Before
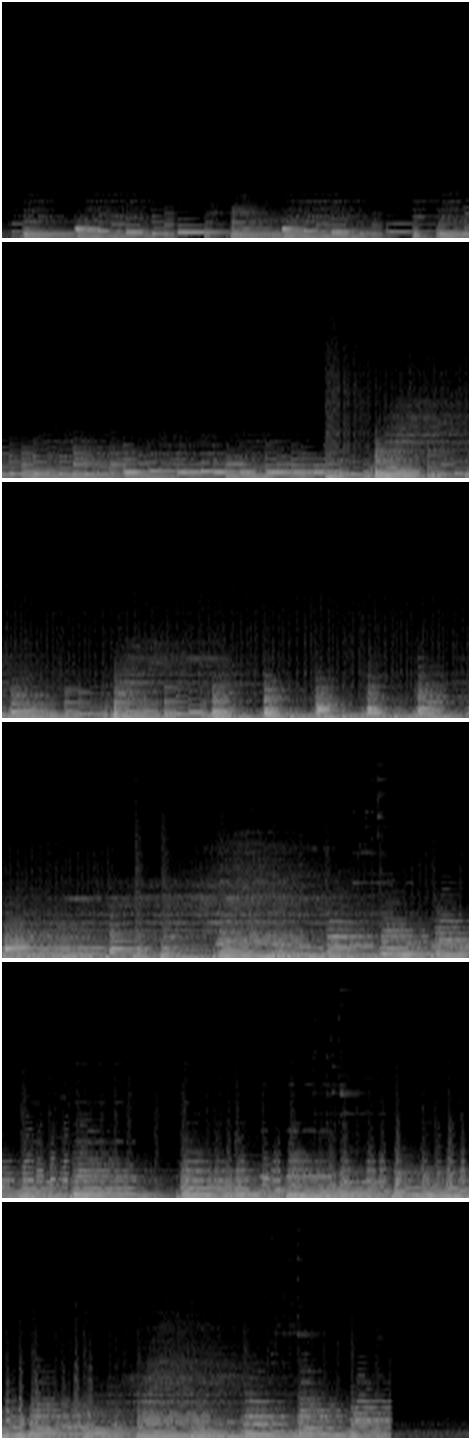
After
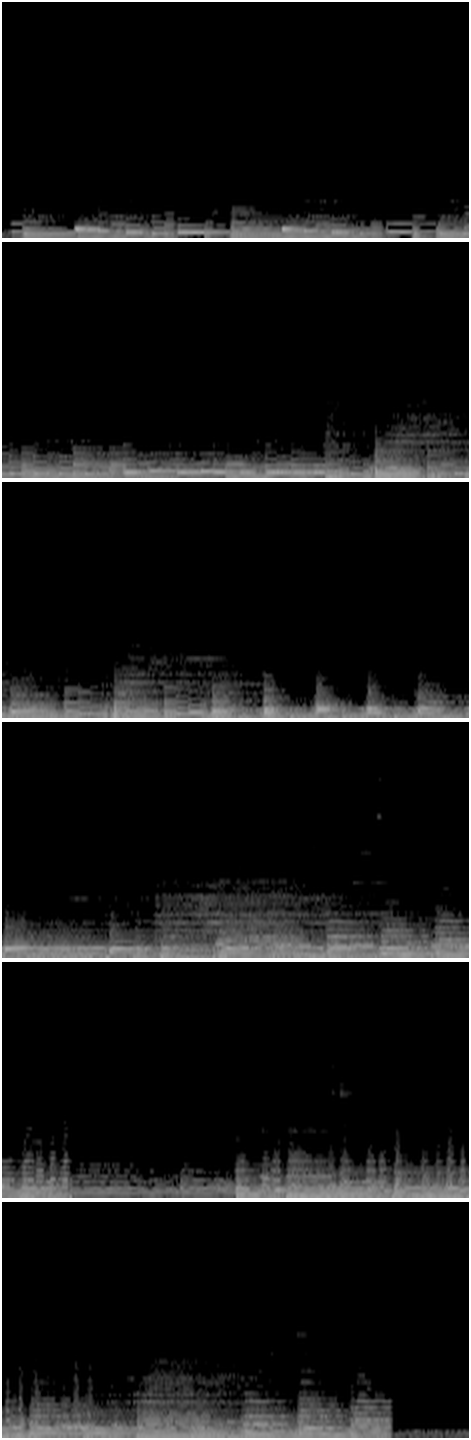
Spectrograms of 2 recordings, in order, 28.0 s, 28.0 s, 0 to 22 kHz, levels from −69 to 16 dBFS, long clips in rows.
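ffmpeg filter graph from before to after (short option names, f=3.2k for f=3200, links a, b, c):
-filter_complex "[0:a]asettb=1/sr,asplit=3[a][b][c];[a]atrim=end=12.064[d];[b]atrim=start=12.06:end=15.55,asetpts=PTS-STARTPTS,afade=t=in:d=0.004:c=qsin,afade=t=out:st=3.486:d=0.004:c=qsin,highshelf=f=2.1k:g=-9,asoftclip=type=hard:threshold=-20dB[e];[c]atrim=start=15.546[f];[d][e]acrossfade=d=0.004:c1=hsin:c2=qsin[g];[g][f]acrossfade=d=0.004:c1=qsin:c2=hsin,asettb=1/sr,asplit=3[h][i][j];[h]atrim=end=16.254[k];[i]atrim=start=16.25:end=16.93,asetpts=PTS-STARTPTS,afade=t=in:d=0.004:c=qsin,afade=t=out:st=0.676:d=0.004:c=qsin,highpass=370,lowpass=6.5k,aecho=1:1:6.7:0.61,atrim=end_sample=29988[l];[j]atrim=start=16.926[m];[k][l]acrossfade=d=0.004:c1=hsin:c2=qsin[n];[n][m]acrossfade=d=0.004:c1=qsin:c2=hsin,asettb=1/sr,asplit=3[o][p][q];[o]atrim=end=19.374[r];[p]atrim=start=19.37:end=21.02,asetpts=PTS-STARTPTS,afade=t=in:d=0.004:c=qsin,afade=t=out:st=1.646:d=0.004:c=qsin,highpass=f=430:w=0.5412,highpass=f=430:w=1.3066,acompressor=threshold=-40dB:ratio=6:attack=3.2:release=140:knee=1:detection=peak,aecho=1:1:7:0.62,atrim=end_sample=72765[s];[q]atrim=start=21.016[t];[r][s]acrossfade=d=0.004:c1=hsin:c2=qsin[u];[u][t]acrossfade=d=0.004:c1=qsin:c2=hsin,afftfilt=real='re*gte(hypot(re,im),0.0112)':imag='im*gte(hypot(re,im),0.0112)':win_size=1024:overlap=0.75,equalizer=f=125:t=o:w=1:g=-9,equalizer=f=1k:t=o:w=1:g=6,equalizer=f=2k:t=o:w=1:g=-4,equalizer=f=8k:t=o:w=1:g=-9,acrossover=split=170[v][w];[w]acompressor=threshold=-35dB:ratio=1.5[x];[v][x]amix=inputs=2:normalize=0,volume=7dB"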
